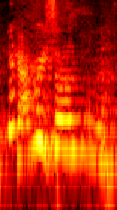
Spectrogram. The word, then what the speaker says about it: Capri Sun: Like Capricorn. It's like Capricorn. Capri Sun.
